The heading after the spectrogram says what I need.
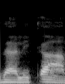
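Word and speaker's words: ذَٰلِكَ: Zalika pakai zal ya, bukan pakai zo. Zalika, nah itu tidak boleh dibaca jalika, juga tidak boleh dibaca zalika, tidak boleh dibaca juga zolika, tapi bacanya harus zalika.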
